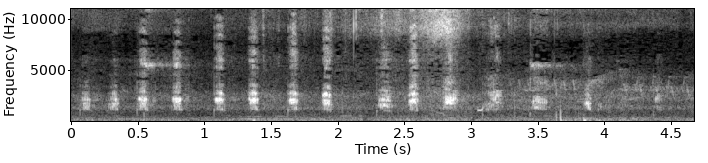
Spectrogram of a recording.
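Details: Tame mallards in Friedrich Ebert Park, Ludwigshafen am Rhein, give a quick series of short, nasal quacks, about four a second, over a steady low rumble of wind or traffic.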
